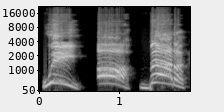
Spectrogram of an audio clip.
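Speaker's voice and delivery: high, rousing sign-off, slowing near the end; show outro. Acted. Host signing off to the audience, rousing announcer.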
